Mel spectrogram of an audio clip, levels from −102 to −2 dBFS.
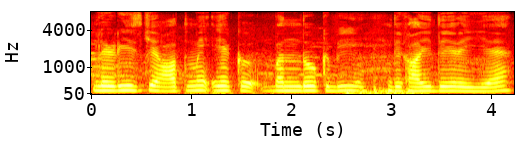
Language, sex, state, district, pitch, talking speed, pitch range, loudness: Hindi, male, Uttar Pradesh, Shamli, 155 Hz, 155 wpm, 150-165 Hz, -17 LUFS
